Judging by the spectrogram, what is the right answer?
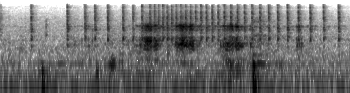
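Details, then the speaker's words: Penn Squidder fishing reel cranked by hand: fast gritty ticking with a rasp under it; may need grease or have a bad bearing, not sure which, though clean inside. "that one sounds like it needs some grease or it has a bad purring i'm not sure which"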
